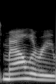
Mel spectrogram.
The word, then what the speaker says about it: Mallory: For instance, Mallory rhymes with calorie, and I've been known to eat a few.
